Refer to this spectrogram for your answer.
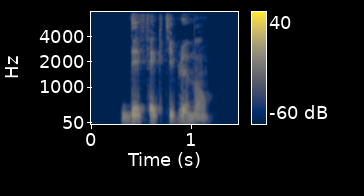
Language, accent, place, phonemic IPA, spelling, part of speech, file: French, France, Lyon, /de.fɛk.ti.blə.mɑ̃/, défectiblement, adverb, LL-Q150 (fra)-défectiblement.wav
- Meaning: imperfectly, incompletely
